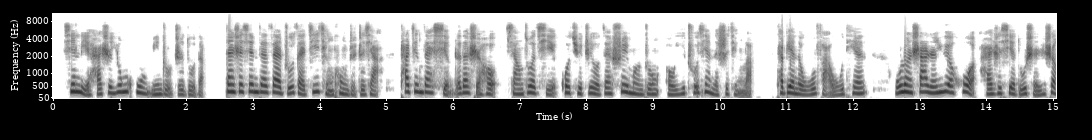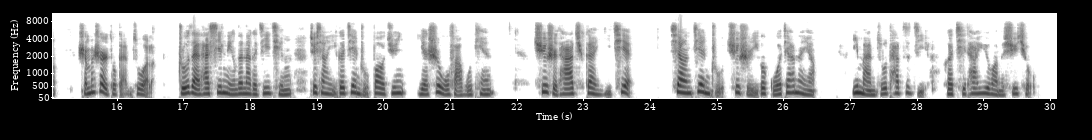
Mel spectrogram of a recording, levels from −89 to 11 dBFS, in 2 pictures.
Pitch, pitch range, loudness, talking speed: 220 Hz, 190-250 Hz, -20 LUFS, 265 characters per minute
